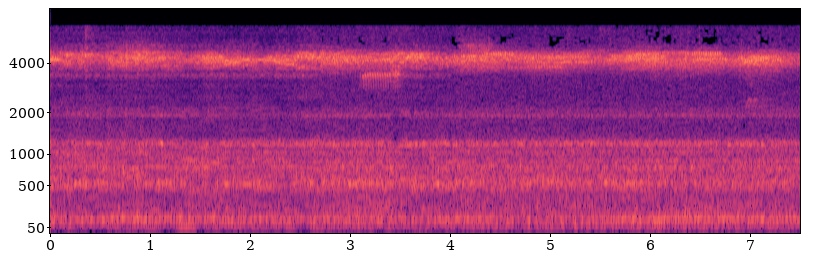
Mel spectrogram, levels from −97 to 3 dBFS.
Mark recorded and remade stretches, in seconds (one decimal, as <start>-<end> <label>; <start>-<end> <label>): 0.0-2.7 remade; 2.7-3.4 recorded; 3.4-4.0 remade; 4.0-7.5 recorded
